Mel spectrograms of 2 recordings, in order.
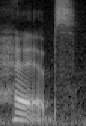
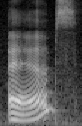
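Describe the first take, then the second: First: The word starts with an H sound. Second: The word starts with no H sound. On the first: "in British English we pronounce it, we say herbs" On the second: "in American English, they say herbs, okay, don't pronounce the H"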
